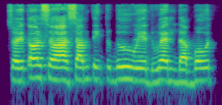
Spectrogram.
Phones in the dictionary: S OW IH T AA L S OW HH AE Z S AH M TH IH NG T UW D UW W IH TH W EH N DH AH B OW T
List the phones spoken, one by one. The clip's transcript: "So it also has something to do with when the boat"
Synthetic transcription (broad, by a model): S OW IH T AA L S OW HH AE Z S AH M T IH NG T UW D UW W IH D W EH N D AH B OW T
